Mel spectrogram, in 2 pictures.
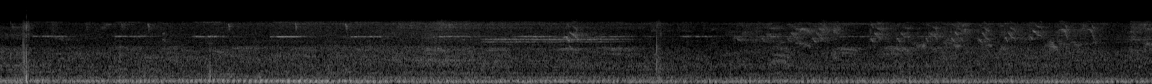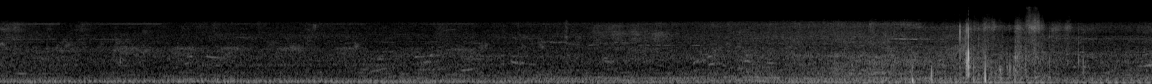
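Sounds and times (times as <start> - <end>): bird chirps: 0.2 - 11.0.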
